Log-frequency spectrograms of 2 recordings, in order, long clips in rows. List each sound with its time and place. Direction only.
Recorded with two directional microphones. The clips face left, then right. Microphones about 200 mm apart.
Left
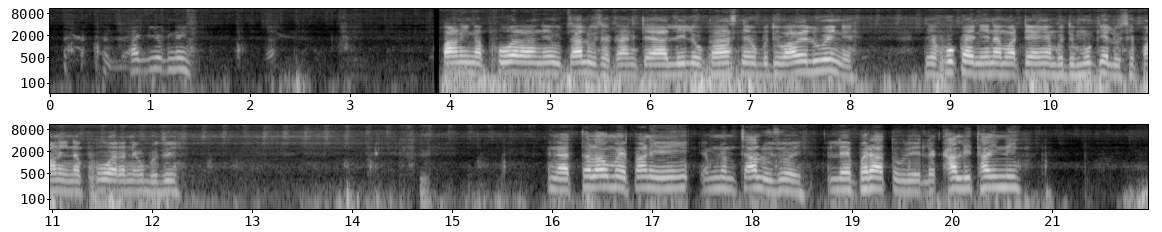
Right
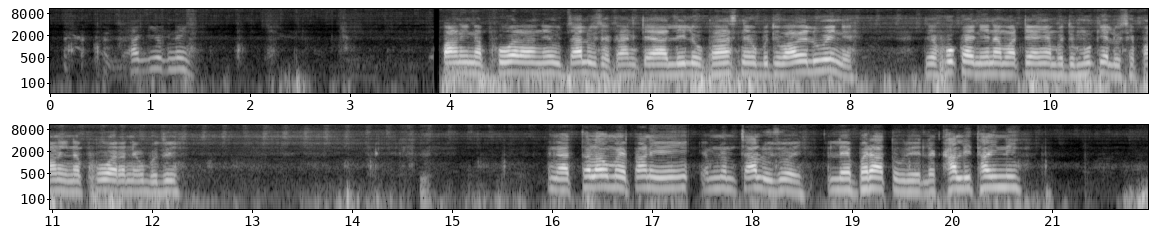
0.1 s a sound: 20° left (ahead or behind)
0.8 s speech: 10° left (ahead or behind)
3.9 s speech: 5° right (ahead or behind)
16.4 s speech: 15° right (ahead or behind)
